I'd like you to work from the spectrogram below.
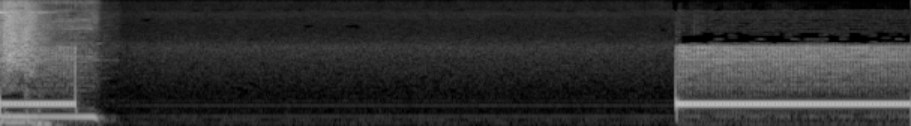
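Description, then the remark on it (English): A telephone dial tone for the Phone tag call on the Up and Adam in the Morning radio show hums loudly for a moment, then cuts to near silence with faint line noise before another steady, loud phone tone returns and holds to the end. “Phone tag is on.”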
